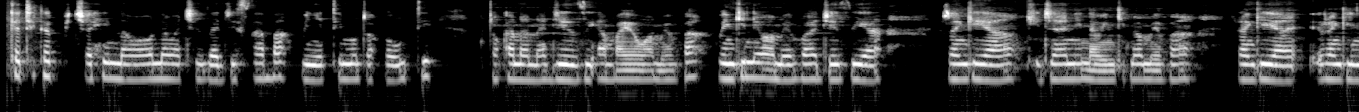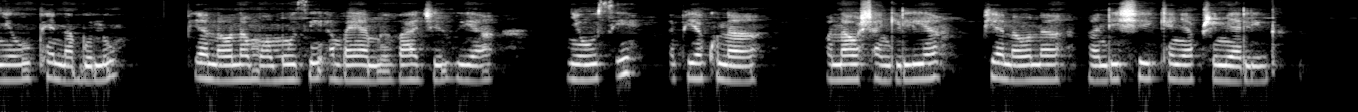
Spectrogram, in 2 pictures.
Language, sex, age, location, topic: Swahili, female, 18-24, Nakuru, government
